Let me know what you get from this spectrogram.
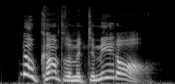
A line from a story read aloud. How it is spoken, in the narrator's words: cried the girl indignantly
